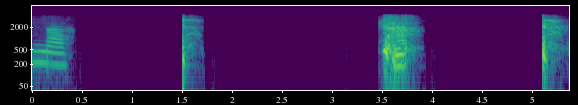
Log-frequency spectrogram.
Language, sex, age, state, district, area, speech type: Bengali, female, 30-45, West Bengal, Malda, urban, conversation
